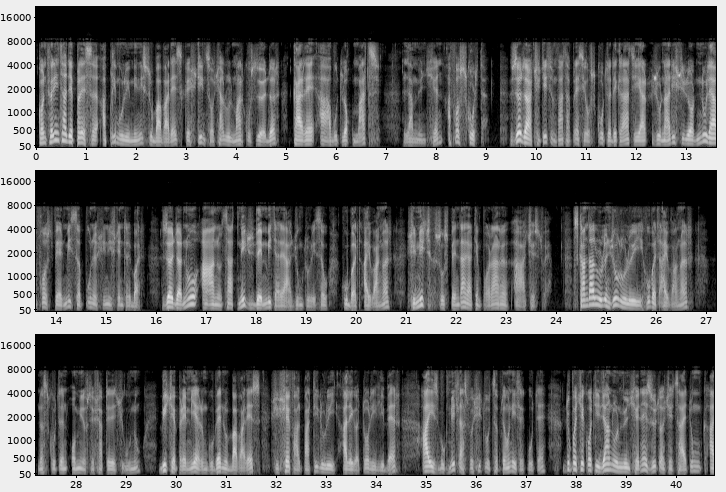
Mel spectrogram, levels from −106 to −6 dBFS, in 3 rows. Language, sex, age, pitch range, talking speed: Romanian, male, 60-79, 95-130 Hz, 130 wpm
